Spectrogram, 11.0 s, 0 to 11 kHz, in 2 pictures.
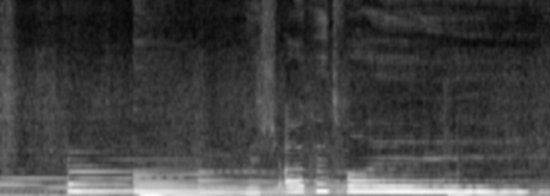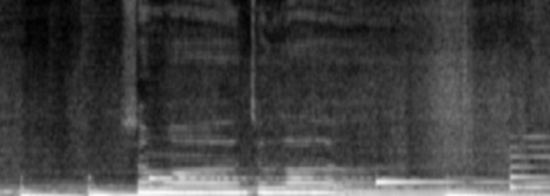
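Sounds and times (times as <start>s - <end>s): low bass notes: 0.0s - 11.0s
piano: 0.0s - 11.0s.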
